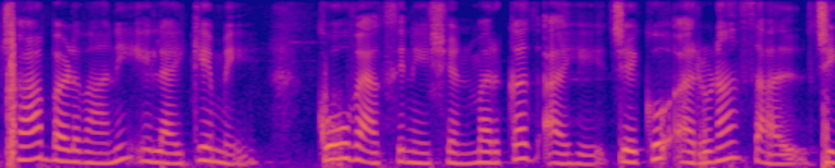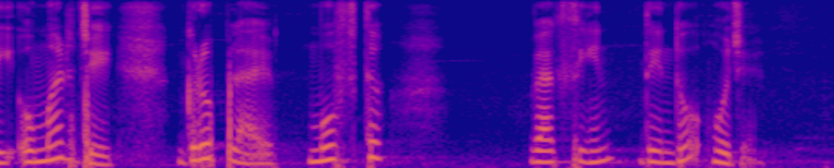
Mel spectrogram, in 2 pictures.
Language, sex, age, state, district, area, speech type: Sindhi, female, 18-30, Delhi, South Delhi, urban, read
